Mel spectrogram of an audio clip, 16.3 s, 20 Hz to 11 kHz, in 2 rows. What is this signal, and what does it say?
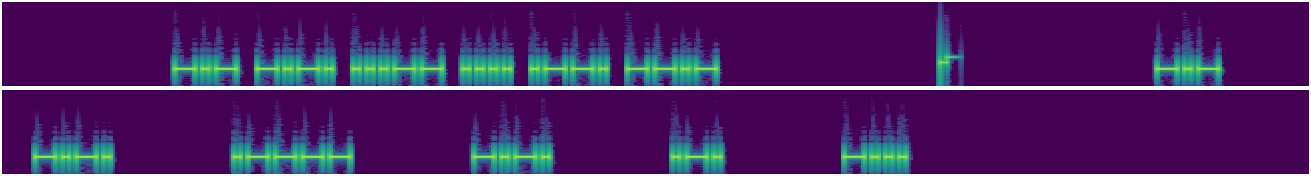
Morse code, heard as a keyed tone, about 27 wpm, spaced as for 14 wpm, 700 Hz. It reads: KC3HPQ KC1CRB
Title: USA Call Signs - 6 Characters - 6x Character Spacing - 28wpm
